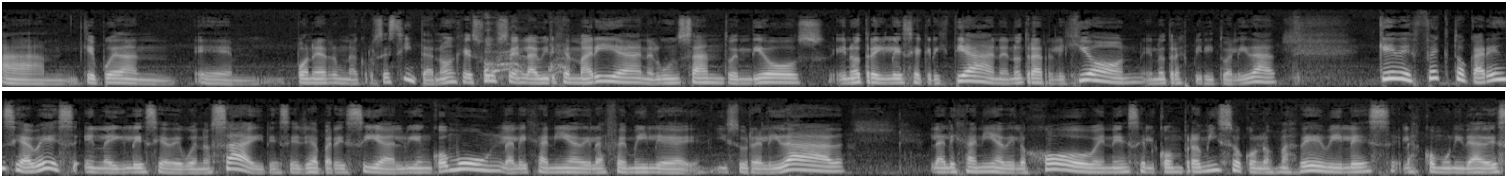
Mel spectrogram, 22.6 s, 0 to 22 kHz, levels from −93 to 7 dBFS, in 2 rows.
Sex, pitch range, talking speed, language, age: female, 140-190 Hz, 170 wpm, Spanish, 30-49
